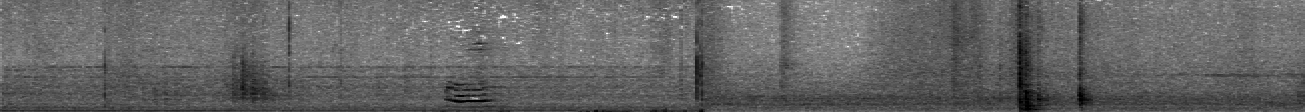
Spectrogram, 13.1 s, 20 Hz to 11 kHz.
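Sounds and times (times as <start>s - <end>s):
steady low hum: 0.0s - 13.0s
cat meowing: 4.4s - 5.1s.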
